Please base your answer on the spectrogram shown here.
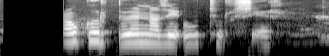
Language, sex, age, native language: Icelandic, male, 10, Icelandic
